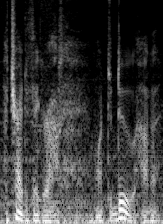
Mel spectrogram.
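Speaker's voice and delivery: low, weary storytelling; story narration. A narrator's reading. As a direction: recount the dread, subdued. Narrator retells lonely ordeal.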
